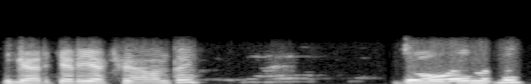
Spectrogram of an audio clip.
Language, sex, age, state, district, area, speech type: Kashmiri, male, 30-45, Jammu and Kashmir, Kulgam, rural, conversation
